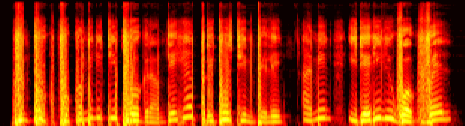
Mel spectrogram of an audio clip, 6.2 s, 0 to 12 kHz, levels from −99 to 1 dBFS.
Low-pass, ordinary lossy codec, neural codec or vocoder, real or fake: 10.8 kHz; none; none; real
